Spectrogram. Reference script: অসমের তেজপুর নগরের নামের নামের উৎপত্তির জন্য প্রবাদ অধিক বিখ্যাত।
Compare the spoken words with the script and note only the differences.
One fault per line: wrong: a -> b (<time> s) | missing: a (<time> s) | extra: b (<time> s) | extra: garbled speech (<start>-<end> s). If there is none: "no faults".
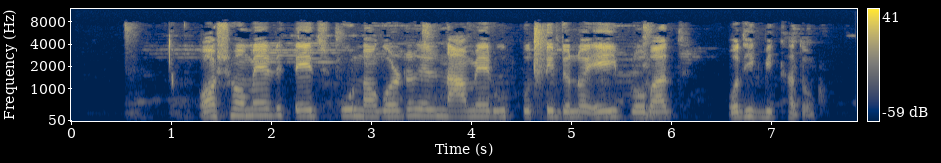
missing: নামের (4.2 s)
extra: এই (5.3 s)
